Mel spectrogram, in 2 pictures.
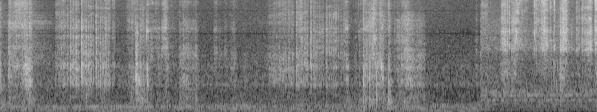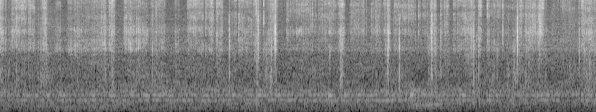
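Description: Scissors cutting through stiff red card stock: a run of repeated snips with the scrape and rustle of the card as it is worked along the outline of a template.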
